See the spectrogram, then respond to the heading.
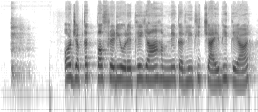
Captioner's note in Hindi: गला साफ़ करने की आवाज़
